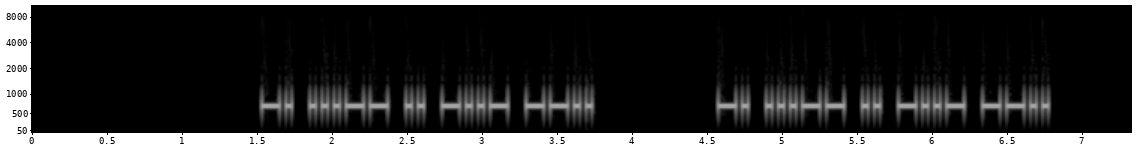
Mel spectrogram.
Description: Morse code, heard as a keyed tone, about 32 wpm, 700 Hz. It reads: N3IXZ N3IXZ
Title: USA Call Signs - 5 Characters - Repeated 2x - 30wpm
